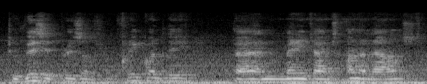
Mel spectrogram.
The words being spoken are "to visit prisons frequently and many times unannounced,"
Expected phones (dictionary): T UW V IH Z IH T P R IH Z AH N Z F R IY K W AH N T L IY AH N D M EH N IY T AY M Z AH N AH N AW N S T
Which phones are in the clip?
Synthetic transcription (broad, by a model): T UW V IH Z IH T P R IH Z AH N F R IY K W AH N T L IY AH N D M EH N IY T AY M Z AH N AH N AW N S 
